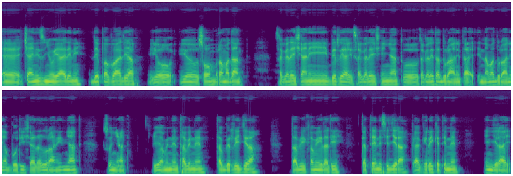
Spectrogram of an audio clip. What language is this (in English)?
Orma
